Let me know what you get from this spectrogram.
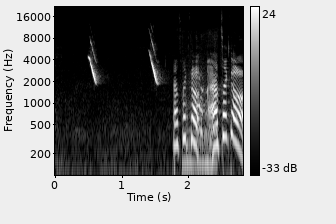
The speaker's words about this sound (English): All right, here's the cheetah again. No. Play the cheetah again. Sounds more like a hawk, doesn't it?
